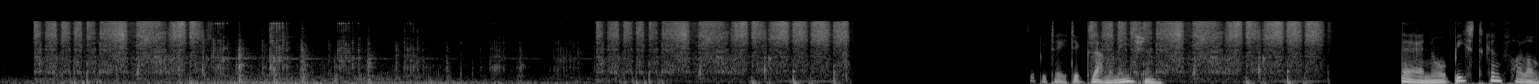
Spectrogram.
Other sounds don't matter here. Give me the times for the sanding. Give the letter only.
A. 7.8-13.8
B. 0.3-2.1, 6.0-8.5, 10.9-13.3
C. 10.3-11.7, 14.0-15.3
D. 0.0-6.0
B.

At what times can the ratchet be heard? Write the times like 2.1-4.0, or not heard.
0.0-6.0.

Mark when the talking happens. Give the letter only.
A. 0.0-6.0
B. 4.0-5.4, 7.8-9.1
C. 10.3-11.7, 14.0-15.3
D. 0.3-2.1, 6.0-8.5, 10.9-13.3
C.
